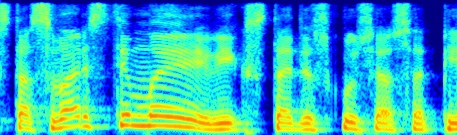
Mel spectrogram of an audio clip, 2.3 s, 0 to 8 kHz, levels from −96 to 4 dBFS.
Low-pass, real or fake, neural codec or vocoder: 7.2 kHz; real; none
